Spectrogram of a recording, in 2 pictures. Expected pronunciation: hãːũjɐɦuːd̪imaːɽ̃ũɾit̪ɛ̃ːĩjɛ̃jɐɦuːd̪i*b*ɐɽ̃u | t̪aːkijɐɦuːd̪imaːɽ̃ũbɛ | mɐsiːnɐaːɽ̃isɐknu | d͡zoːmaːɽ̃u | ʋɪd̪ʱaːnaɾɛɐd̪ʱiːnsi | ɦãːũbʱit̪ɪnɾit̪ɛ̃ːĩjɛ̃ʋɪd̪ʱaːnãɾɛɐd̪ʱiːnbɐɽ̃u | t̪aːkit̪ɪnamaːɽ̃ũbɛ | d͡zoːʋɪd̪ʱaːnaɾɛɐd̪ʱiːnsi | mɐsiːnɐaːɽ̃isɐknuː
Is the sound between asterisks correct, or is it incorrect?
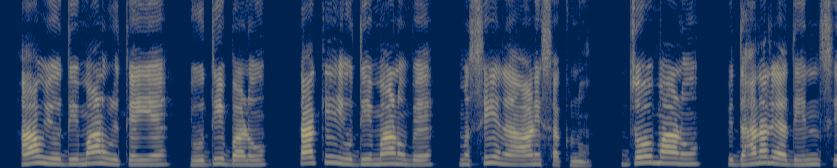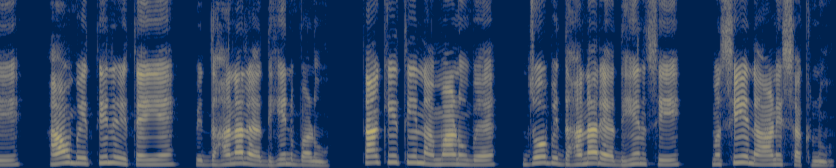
correct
